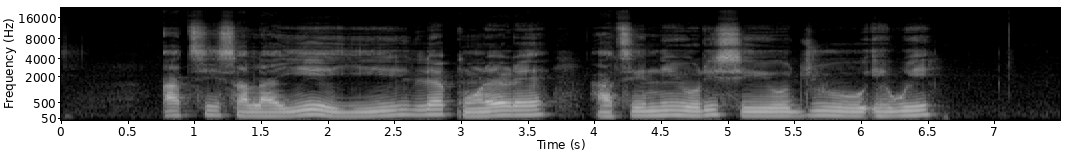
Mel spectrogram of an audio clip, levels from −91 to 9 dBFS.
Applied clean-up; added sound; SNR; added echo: none; none; none; none.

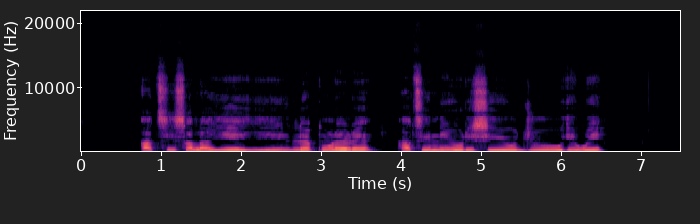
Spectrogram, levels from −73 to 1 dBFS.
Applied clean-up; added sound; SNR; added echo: neural mask model DeepFilterNet 3.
